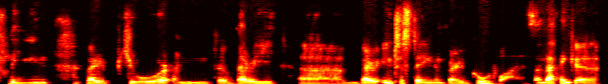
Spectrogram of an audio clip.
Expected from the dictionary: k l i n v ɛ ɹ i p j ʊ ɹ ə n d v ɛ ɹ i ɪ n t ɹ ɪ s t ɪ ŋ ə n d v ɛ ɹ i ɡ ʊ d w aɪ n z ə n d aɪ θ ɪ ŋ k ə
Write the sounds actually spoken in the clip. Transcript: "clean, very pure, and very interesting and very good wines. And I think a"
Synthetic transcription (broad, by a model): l i n v ɛ ɹ i p j ʊ ɹ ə n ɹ v ɛ ɹ i ɪ n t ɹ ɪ s t ɪ ŋ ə n v ɛ ɹ i ɡ ʊ d w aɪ z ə n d aɪ θ ɪ ŋ k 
